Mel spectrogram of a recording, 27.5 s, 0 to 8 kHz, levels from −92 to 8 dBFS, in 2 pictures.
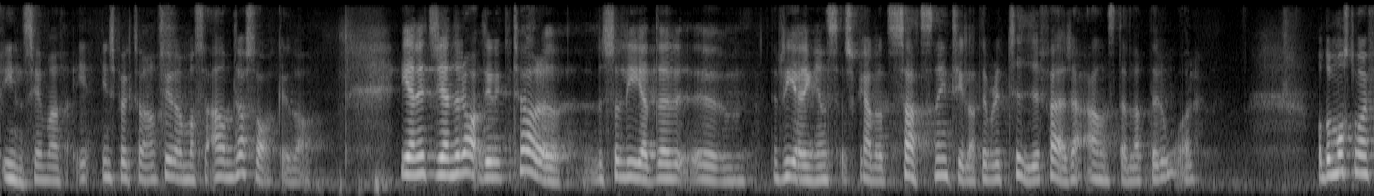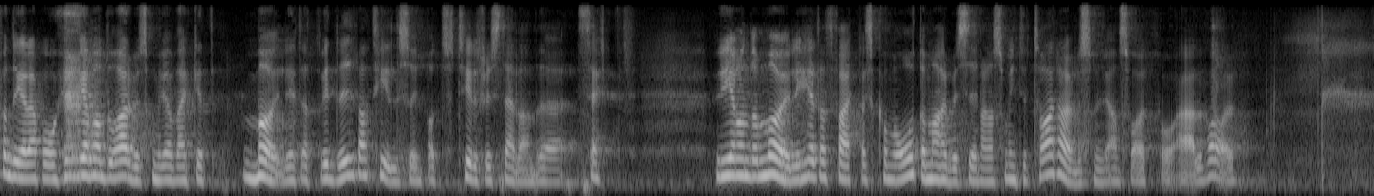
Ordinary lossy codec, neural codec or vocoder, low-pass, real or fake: none; codec, 16 kHz, 0.8 kbps, ZipCodec; 7.2 kHz; fake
